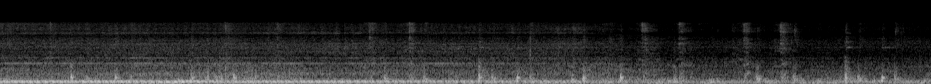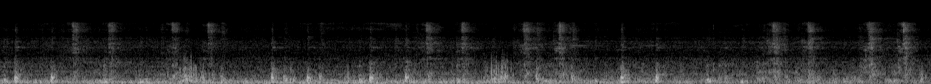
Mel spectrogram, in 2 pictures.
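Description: Diesel-hauled passenger train pulling away. The low drone of the Class 68 diesel-electric locomotive working hard fades over the first few seconds, leaving the coaches' wheels clicking over rail joints and pointwork in an uneven clatter as the train moves off.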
